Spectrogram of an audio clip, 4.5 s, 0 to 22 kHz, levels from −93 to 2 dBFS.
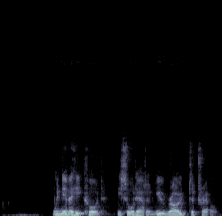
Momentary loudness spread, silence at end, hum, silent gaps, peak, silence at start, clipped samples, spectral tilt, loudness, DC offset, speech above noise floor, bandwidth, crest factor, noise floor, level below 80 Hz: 14 LU; 0.2 s; none; none; -14 dBFS; 1.05 s; under 0.1%; -8.5 dB/octave; -30 LUFS; under 0.1%; 42 dB; 7.6 kHz; 16 dB; -71 dBFS; -70 dBFS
